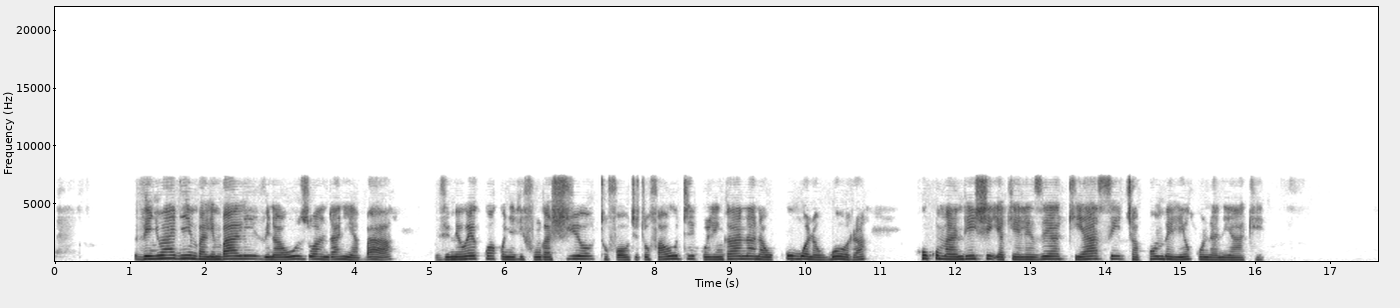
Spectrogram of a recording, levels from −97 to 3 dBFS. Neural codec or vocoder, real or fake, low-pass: codec, 44.1 kHz, 7.8 kbps, DAC; fake; 7.2 kHz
